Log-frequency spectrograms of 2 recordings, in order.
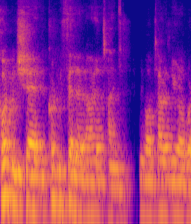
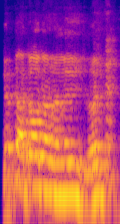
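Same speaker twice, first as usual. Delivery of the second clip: put-on high, loud inner-city Dublin kid scolding a dog walker; Dublin kids' accent; 6 semitones higher, 6 dB louder than usual. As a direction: bark it like a cheeky Dublin schoolkid. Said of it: "I shouldn't do the accent, but I will".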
